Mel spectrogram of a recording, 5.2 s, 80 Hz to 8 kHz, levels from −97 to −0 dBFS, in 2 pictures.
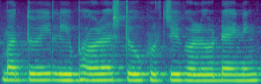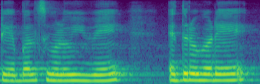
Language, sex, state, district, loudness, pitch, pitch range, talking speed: Kannada, female, Karnataka, Bidar, -15 LUFS, 220 Hz, 210-220 Hz, 105 wpm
